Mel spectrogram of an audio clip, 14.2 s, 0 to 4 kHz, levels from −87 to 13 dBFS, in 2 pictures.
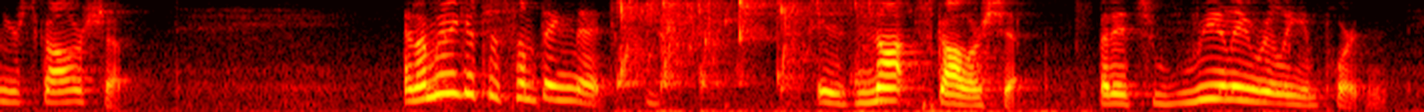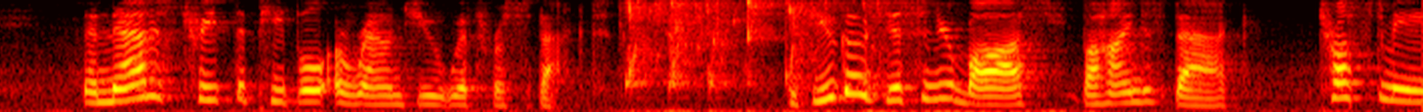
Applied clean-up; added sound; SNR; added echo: none; Sink (filling or washing) / Water / Splash, splatter; 15 dB; none.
